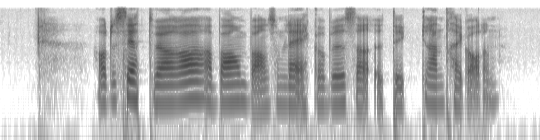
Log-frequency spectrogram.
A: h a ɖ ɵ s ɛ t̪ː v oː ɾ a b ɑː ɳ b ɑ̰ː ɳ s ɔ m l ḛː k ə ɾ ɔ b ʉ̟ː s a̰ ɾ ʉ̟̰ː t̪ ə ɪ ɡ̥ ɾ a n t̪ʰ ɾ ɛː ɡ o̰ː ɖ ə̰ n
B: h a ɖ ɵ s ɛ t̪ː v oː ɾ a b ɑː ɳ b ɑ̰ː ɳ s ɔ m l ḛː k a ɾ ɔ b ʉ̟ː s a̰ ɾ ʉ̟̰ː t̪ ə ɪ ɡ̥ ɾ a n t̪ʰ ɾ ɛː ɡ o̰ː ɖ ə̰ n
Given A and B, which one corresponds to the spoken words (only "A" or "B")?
A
